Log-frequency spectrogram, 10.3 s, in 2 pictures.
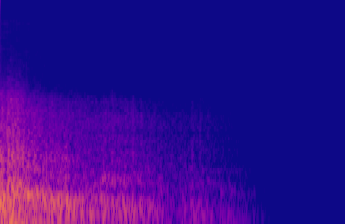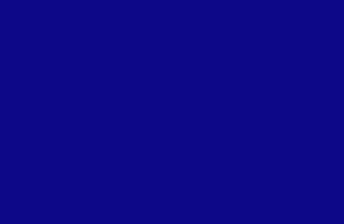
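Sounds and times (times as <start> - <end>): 
ambient thunder: 0.0 - 3.7.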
